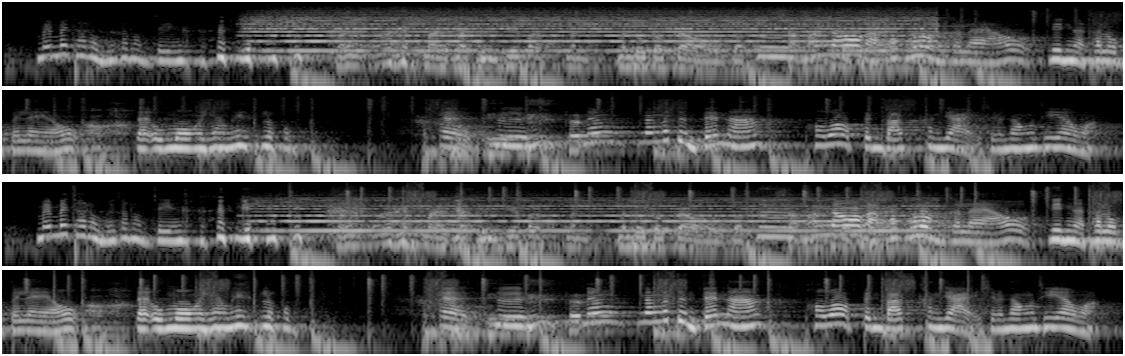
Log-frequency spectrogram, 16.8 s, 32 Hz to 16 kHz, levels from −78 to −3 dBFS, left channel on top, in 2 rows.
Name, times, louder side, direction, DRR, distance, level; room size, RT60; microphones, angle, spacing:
voice 1, 0.3-2.7 3.5-3.7 5.6-9.0 9.4-10.6 11.7-12.4 12.8-14.1 14.4-16.6, right 2 dB, 70° right, 12 dB, 1.1 m, -28 dB
sound 1, 1.7-7.0, left 1 dB, 50° left, 1.5 m, -31 dB
sound 2, 2.1-5.2 5.5-12.1 12.3-15.8, right 4 dB, 50° right, 0.6 m, -41 dB
voice 2, 2.5-7.2 8.7-9.4 10.4-10.5 11.5-12.8 13.4-13.5, equal, 5° left, 1 dB, 2.0 m, -35 dB
24.0 x 11.5 x 9.4 m, 1.2 s
head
